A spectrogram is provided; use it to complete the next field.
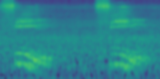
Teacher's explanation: Y recuerden que en alemán, además de que la V se pronuncia como la F, la I con la E se pronuncia I, como una I larga de español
